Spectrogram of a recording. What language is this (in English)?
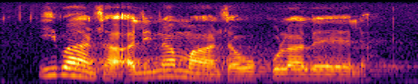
South Ndebele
